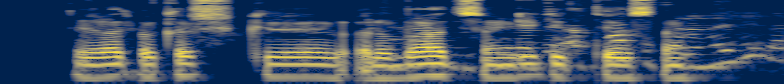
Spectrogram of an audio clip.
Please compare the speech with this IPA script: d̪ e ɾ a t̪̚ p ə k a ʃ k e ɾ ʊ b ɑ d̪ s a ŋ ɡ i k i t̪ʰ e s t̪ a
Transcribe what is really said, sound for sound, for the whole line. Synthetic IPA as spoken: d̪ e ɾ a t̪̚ p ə k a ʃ k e ɾ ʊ b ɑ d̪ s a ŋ ɡ i k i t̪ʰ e s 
